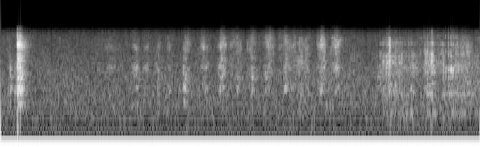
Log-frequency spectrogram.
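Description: Light clicks and taps of wooden puzzle pieces against a wooden peg puzzle board as a piece is worked into its slot, with one sharper knock just after the start and a scatter of faint taps through the rest.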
